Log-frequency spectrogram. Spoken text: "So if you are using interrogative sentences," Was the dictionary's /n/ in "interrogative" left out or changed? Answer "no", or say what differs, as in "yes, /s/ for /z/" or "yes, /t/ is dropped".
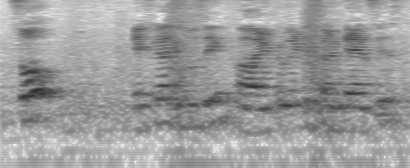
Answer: yes, /n/ is dropped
